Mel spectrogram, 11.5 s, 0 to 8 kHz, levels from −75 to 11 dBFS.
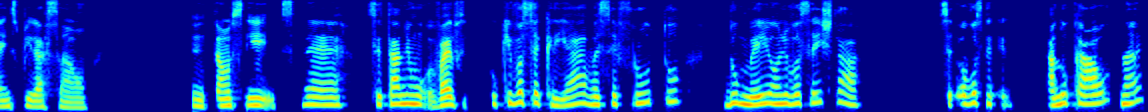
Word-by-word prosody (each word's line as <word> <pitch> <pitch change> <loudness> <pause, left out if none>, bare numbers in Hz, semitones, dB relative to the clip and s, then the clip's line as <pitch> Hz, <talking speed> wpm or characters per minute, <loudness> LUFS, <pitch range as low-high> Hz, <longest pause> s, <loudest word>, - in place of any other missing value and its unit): é - - -3
inspiração. 155 -5 -4 1.1
Então, 180 +2 +1
se 195 0 0
s - - -11
é 200 -1 0 0.3
se 215 - -1
tá 225 +2 +4
num 230 -3 +3
vai 195 +3 +7 0.4
o 225 - -4
que 250 +4 -2
você 260 +1 +2
criar 210 +4 -2
vai 210 -1 +2
ser 210 +2 -2
fruto 270 +5 -5 0.4
do 240 +6 +1
meio 225 +2 +5
onde 235 +1 +5
você 240 +3 -1
está. 260 -7 -4 0.8
Se, 220 - -3
ou 225 0 0
você 245 -2 -1
q 215 -2 -15 0.4
tá 190 - +4
no 235 +4 +4
caos, 235 +4 +2
né? 235 +1 +3
220 Hz, 155 wpm, -21 LUFS, 195-240 Hz, 1.1 s, vai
